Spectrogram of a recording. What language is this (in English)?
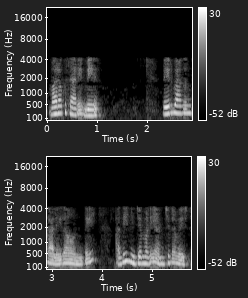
Telugu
